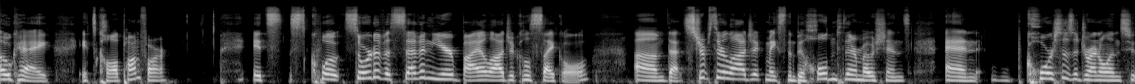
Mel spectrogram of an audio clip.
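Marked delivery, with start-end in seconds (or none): none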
